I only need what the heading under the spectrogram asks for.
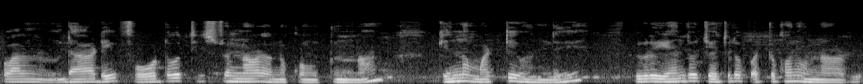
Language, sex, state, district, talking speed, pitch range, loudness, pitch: Telugu, male, Andhra Pradesh, Annamaya, 85 wpm, 115-145 Hz, -15 LUFS, 130 Hz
